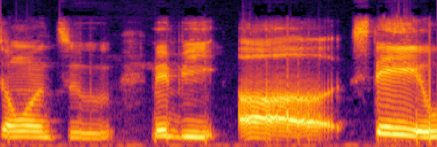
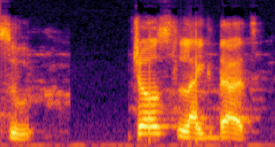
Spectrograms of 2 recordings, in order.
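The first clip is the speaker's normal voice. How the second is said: ordinary talk, nothing marked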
